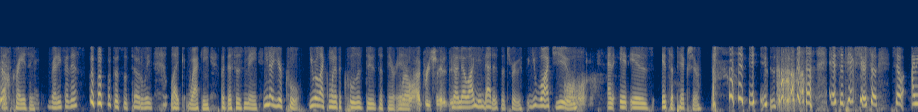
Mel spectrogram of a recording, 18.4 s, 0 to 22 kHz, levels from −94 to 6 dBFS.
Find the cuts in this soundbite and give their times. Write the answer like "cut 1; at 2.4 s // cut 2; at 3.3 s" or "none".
cut 1; at 5.2 s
